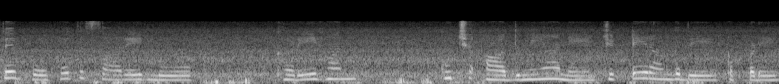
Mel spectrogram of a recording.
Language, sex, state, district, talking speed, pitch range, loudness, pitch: Punjabi, female, Punjab, Kapurthala, 100 wpm, 210-255 Hz, -16 LUFS, 225 Hz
